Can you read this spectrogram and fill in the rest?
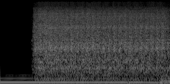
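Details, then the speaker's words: New OEM Tools 20-ton air-over-hydraulic press (25087), first try after assembly, air connected, no air leaks: loud rushing air with quick even rattling impact-like pulse as the pump drives the ram; normal operation. "i'm gonna hit the button you can hear that making that impact kind of noise"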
